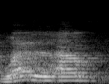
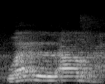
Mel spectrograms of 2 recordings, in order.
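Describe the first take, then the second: No difference in how they are said.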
